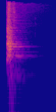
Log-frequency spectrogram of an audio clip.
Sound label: DICE on Metal, Grab, Standard, One Die; Samples; ArticulatedSounds; DICE Sfx Party (Extended)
